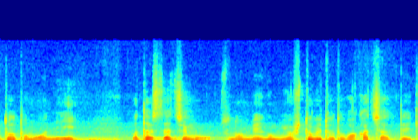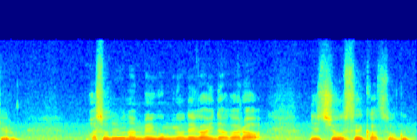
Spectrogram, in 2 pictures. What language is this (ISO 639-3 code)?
jpn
